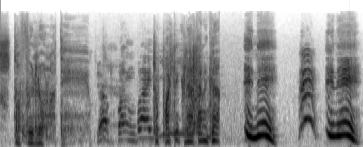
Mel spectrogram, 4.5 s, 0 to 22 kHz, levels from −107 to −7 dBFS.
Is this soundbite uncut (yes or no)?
no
